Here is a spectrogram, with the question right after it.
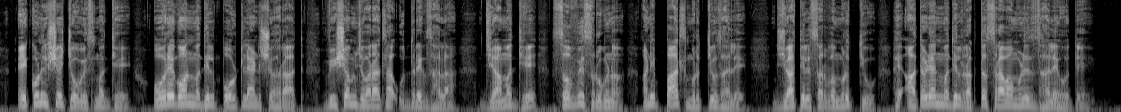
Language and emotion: Marathi, neutral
